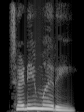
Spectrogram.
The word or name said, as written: ಚಡಿಮರಿ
